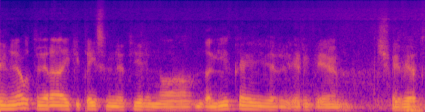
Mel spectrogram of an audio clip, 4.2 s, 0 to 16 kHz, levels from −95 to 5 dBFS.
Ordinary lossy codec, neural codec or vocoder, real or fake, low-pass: Opus, 32 kbps; codec, 44.1 kHz, 2.6 kbps, SNAC; fake; 14.4 kHz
